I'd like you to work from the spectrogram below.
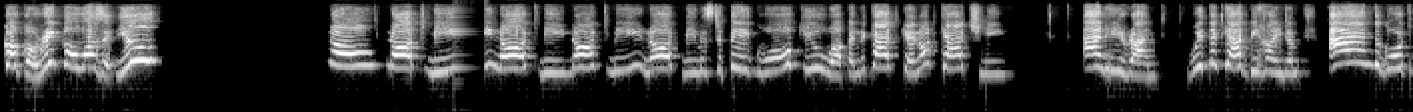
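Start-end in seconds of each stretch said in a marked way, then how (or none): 0.1-1.5 angry cow. Acted. Miss Cow jolted awake, shouting at Cocorico. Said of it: "Miss Cow woke up with a start". 3.3-10.1 higher, louder, slow not me; protesting rooster. Acted. Cocorico protesting to Miss Cow, loud and insistent.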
